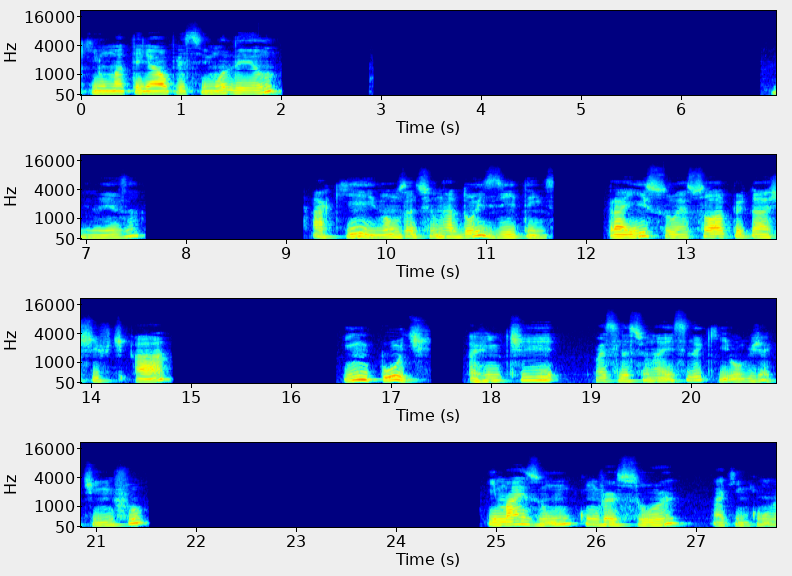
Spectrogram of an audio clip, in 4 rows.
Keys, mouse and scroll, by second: 1.2 click, 2.8 click, 7.8 n, 8.4-9.5 scroll down 4, 8.7 middle click, 13.1 middle click, 14.6 shift+a, 24.7 shift+a.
